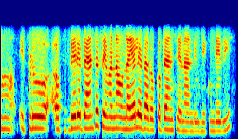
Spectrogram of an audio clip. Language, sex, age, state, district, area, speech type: Telugu, female, 18-30, Andhra Pradesh, Nellore, rural, conversation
